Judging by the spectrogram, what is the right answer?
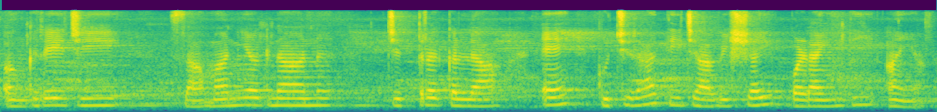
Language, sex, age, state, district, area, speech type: Sindhi, female, 18-30, Gujarat, Junagadh, rural, spontaneous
